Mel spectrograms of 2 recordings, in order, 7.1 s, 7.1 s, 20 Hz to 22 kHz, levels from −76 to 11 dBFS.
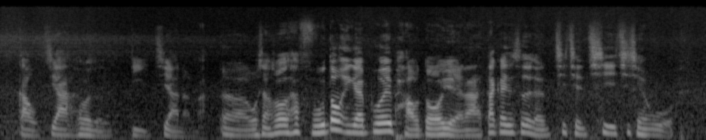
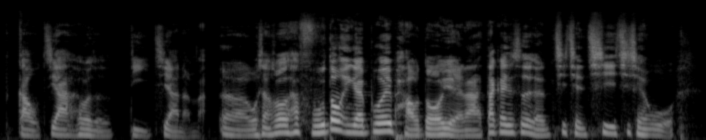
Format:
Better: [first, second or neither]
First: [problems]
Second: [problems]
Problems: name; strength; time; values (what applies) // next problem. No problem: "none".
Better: second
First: hiss; noticeable; throughout; 15 dB below the speech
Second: none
